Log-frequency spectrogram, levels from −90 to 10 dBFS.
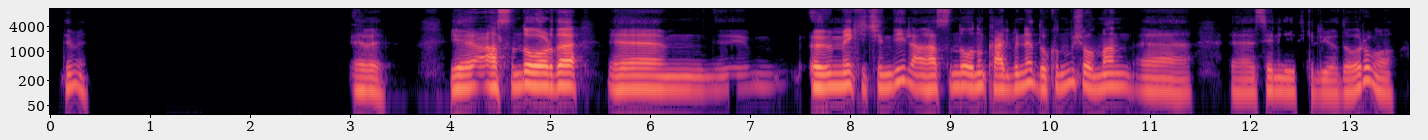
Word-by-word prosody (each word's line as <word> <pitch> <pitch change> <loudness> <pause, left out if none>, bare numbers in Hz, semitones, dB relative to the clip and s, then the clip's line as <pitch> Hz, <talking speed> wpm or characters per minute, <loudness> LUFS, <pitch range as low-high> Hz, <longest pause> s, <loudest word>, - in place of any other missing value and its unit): Değil 145 - -4
mi? 130 -7 -10 2.6
Evet, 120 -6 -4 0.6
ya, 140 +3 +2
aslında 150 +1 +3
orada, 155 0 +7 0.3
emm, 130 -2 -2
emm, 145 +2 -20 0.3
övünmek 150 +1 +3
için 140 +3 -4
değil, 185 -6 -1
a 135 -1 +1
aslında 145 +3 -2
onun 150 +1 +2
kalbine 145 +5 -1
dokunmuş 150 +7 -4
olman, 145 +1 -1
eee, 115 -3 -6 0.4
eee, 110 -1 -8
seni 120 -1 -5
etkiliyor, 105 -2 -9
doğru 120 - -1
mu? 110 -7 -7
135 Hz, 100 wpm, -21 LUFS, 120-150 Hz, 2.6 s, orada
